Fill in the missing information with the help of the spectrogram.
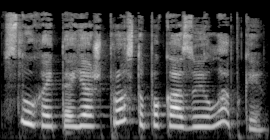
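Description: A woman's voice: high-pitched, expressive, moderate pace, creaky, warm tone, voice pushed up. London: a woman voicing a cheeky young woman. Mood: mocking. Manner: mocking, cheeky, parrots the other speaker. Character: sarcastic 20-year-old woman bank cashier. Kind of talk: audiobook dialogue reading.

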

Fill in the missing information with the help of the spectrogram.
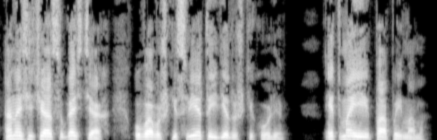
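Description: A man reading an audiobook, voicing a gentle, thoughtful young woman who speaks softly and a little hesitantly. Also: fairly high pitch, normal speed, no room sound, studio quality, voice pushed up, lightly acted. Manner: soft, hesitant, lifted voice. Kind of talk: audiobook character voice.

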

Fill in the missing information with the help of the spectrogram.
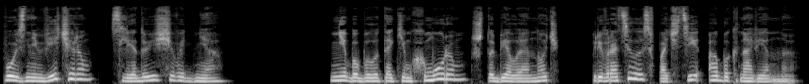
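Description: A man narrating an audiobook in a steady, even storytelling manner. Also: on the high side, normal speed, dry recording, studio quality. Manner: steady, even storytelling with lightly voiced dialogue. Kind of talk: scripted narration.

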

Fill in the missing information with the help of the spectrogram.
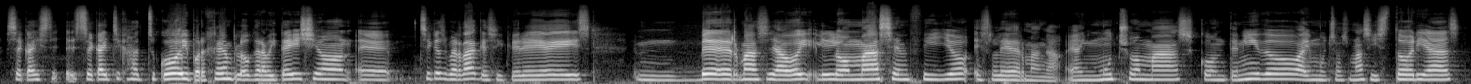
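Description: Girl on local radio, kinda high voice, explaining stuff, trips on words. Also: level tone, slow pace, smooth. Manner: explanatory, stumbles over words. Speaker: radio guest. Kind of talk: casual radio chat. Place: radio studio.

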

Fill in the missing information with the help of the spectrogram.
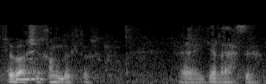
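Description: A man's voice: deep voice, fairly even intonation, natural voice. An actor playing a polite man begging for help with his patient's surgery, in dubbed film dialogue. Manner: polite, pleading. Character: earnest middle-aged man pleading for help. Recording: dull film soundtrack with noise.

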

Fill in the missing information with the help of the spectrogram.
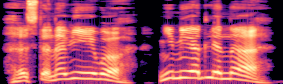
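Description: Man doing a hysterical crewman, high-pitched, shrieking, husky, storybook reading. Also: very animated, moderate pace, warm tone, no room sound, full character voice. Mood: frantic. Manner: shrieking, frantic, pleading. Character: panicked hysterical male submarine crewman.

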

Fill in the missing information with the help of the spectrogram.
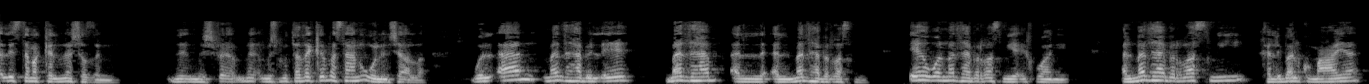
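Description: A man with an Egyptian accent teaching Quran recitation rules, drawing words out slowly, repeating them with many hesitant fillers and often urging his students to pay attention. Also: on the high side, slightly rough. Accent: Egyptian Arabic. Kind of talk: explanatory lesson. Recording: muffled lo-fi recording.

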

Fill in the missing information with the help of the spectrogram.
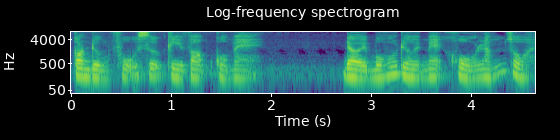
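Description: A woman's voice: low-pitched, moderate pace, dark tone, husky. A woman voicing a tired, grieving older mother who speaks firmly to her daughters. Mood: weary, firm. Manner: tired, firm, motherly scolding. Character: weary grieving widowed village mother.

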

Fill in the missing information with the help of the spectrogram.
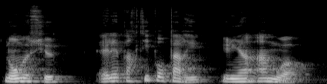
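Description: A man's voice: mid-range voice, normal speed, darkish tone, voice pushed up, close to an everyday voice. A man voicing a sly, insistent male business agent in an audiobook, with an eager, self-assured manner. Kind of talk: audiobook character voice.

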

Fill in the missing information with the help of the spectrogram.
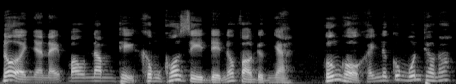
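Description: A man's voice: on the high side, big pitch swings, a little fast, breathy edge, voice pushed up. A man playing a harsh, scheming stepmother. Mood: feigned worry. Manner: harsh, scolding. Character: cruel, scheming young stepmother.

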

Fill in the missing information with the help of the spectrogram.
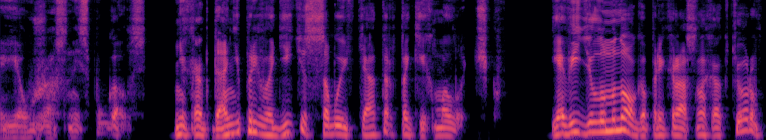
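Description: A man voicing a hushed, fretful old dresser. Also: mid-range voice, creaky, slightly rough, no room sound, clean studio sound. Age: older. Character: old female theatre dresser, caring, fretful. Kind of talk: audiobook character voice.

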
